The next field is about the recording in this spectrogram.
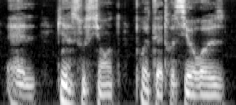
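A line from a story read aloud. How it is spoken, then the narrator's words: Sigh. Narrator (French): soupira-t-elle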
